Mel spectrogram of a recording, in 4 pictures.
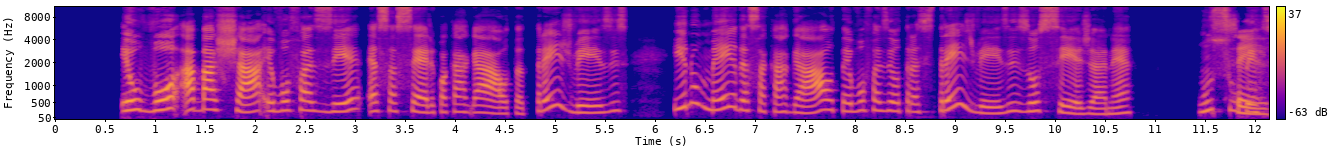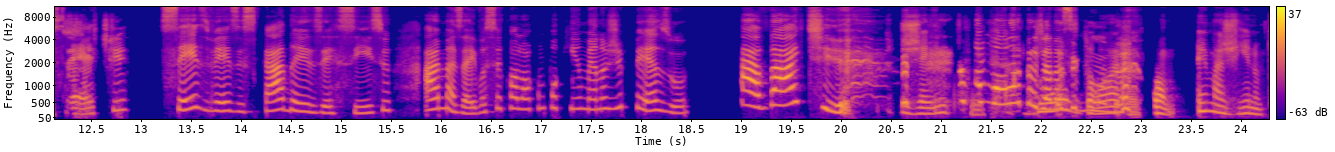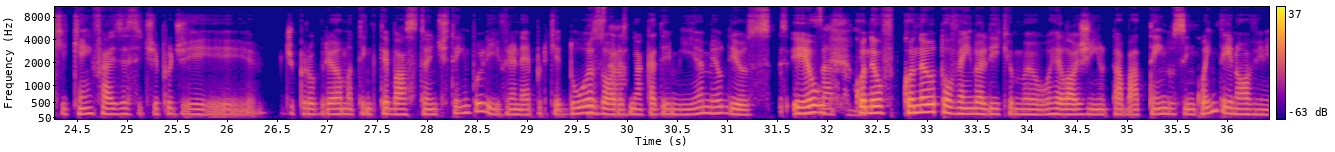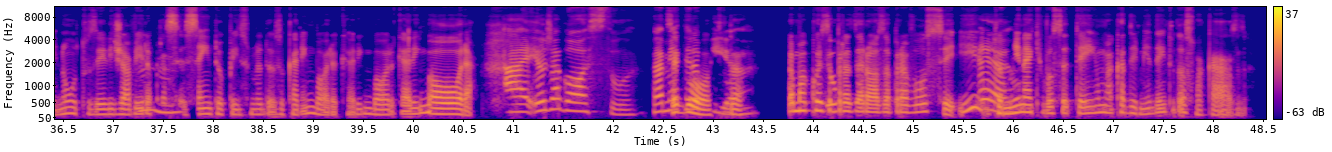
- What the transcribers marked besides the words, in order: in English: "superset"; laugh; chuckle
- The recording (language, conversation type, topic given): Portuguese, podcast, Você pode falar sobre um momento em que tudo fluiu para você?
